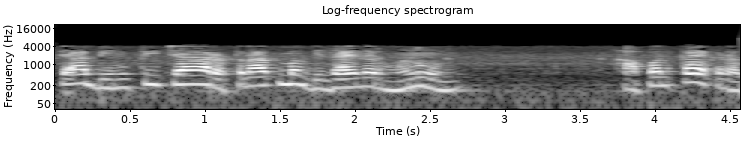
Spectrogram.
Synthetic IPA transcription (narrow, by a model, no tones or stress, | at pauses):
t̪jabint̪it͡ɕjaɾət̪nat̪məkɖid͡zʱajnəɾm̤əɽ̃uːn | apəɳkajkəɾa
